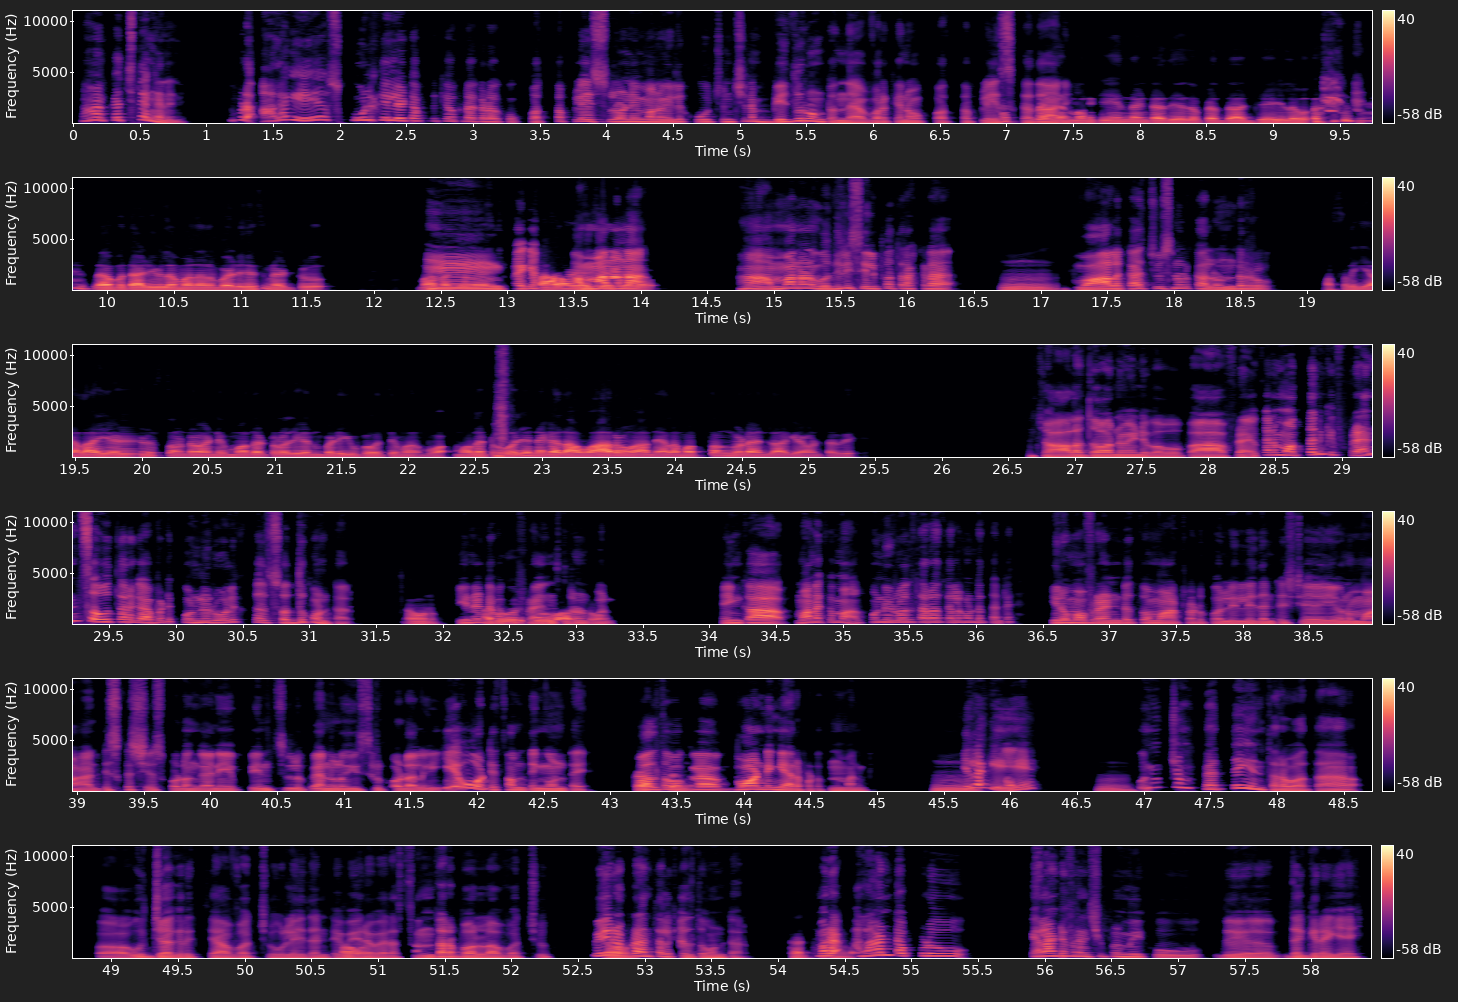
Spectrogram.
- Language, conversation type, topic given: Telugu, podcast, కొత్త ప్రదేశంలో స్నేహితులను మీరు ఎలా పలకరిస్తారు?
- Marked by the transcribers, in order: in English: "ప్లేస్‌లోని"; in English: "ప్లేస్"; cough; chuckle; other background noise; sneeze; in English: "ఫ్రెండ్స్"; in English: "ఫ్రెండ్‌తో"; in English: "డిస్కస్"; in English: "బాండింగ్"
